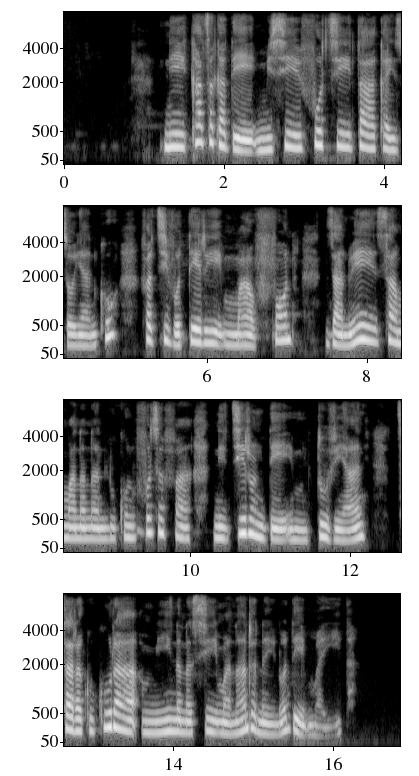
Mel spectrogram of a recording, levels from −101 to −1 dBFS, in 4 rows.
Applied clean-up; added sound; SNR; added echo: none; none; none; none.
